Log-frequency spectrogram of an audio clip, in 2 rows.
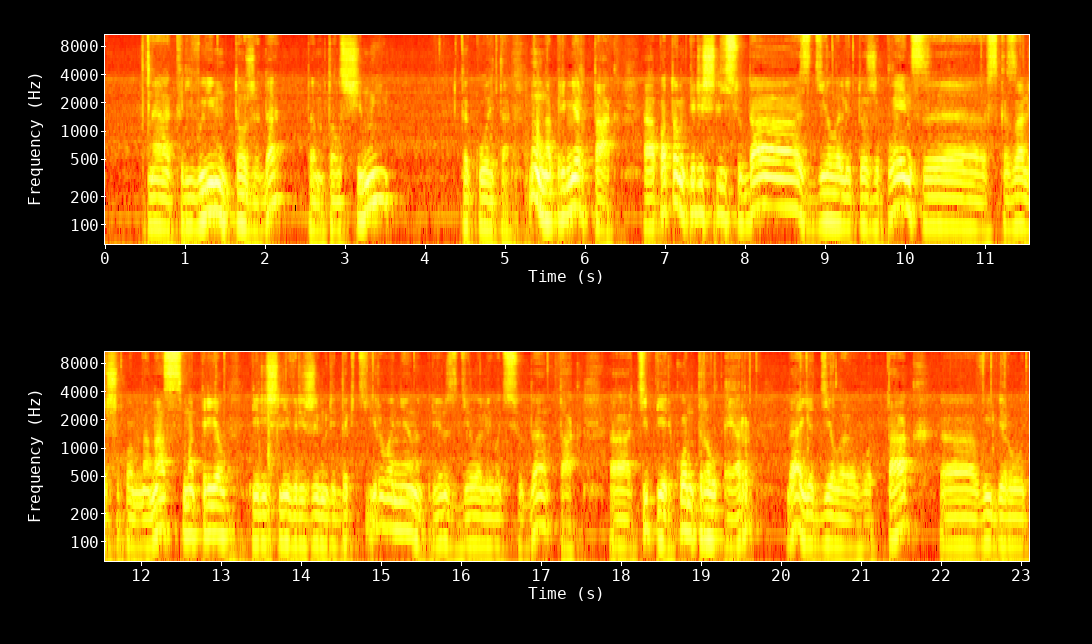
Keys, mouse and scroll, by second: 5.9 KP_1, 12.6 click, 13.0 Tab, 14.2 s, 15.4-17.5 drag, 19.6 ctrl+r, 22.8-23.1 drag.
